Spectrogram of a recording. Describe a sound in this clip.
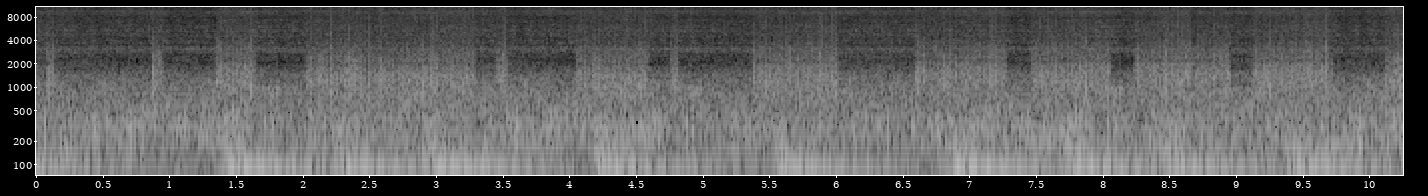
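A cutting torch hisses and crackles steadily against metal bars.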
